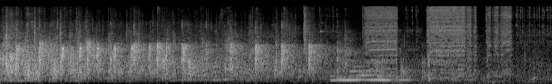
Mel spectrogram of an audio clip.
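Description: A small audience clapping in quick, even strokes that die away after about three seconds, followed by a short voice sound and a brief rustle.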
